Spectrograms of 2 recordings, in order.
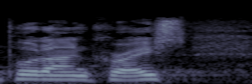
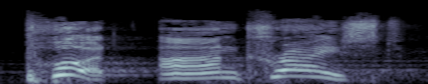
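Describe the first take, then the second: First: It is said softly and tentatively. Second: It is said strongly and pointedly. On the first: It is only a suggestion. "that conveys some confusion" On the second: It is a command. "he's being very strong here. He's being pointed"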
